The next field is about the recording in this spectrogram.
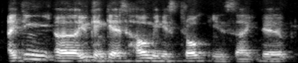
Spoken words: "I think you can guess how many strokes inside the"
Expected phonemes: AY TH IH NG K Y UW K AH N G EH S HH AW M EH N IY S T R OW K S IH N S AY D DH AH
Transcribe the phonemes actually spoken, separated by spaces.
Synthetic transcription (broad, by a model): AY T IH NG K Y UW K AH N G EH S HH AW M EH N IY S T R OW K IH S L AY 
